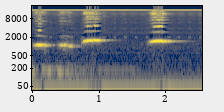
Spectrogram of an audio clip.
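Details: Pet Geordie parrot indoors giving clear whistled notes: two lower steady tones, then a higher rising whistle, a pause, and another bright high whistle, in a quiet room.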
